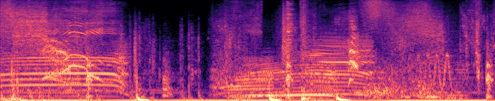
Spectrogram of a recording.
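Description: A cartoon cow moos loudly and up close in the South Park Phone Destroyer video game, several drawn-out lowing calls in quick succession over a steady game hum.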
